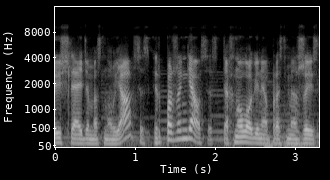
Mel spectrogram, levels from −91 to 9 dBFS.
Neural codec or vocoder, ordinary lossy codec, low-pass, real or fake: none; Opus, 32 kbps; 7.2 kHz; real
